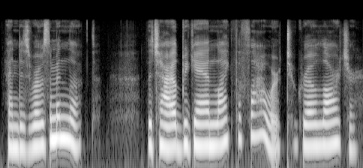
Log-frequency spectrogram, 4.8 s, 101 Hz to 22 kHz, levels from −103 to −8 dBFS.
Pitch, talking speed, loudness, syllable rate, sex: 215 Hz, 160 wpm, -17 LUFS, 4.7 syllables/s, female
